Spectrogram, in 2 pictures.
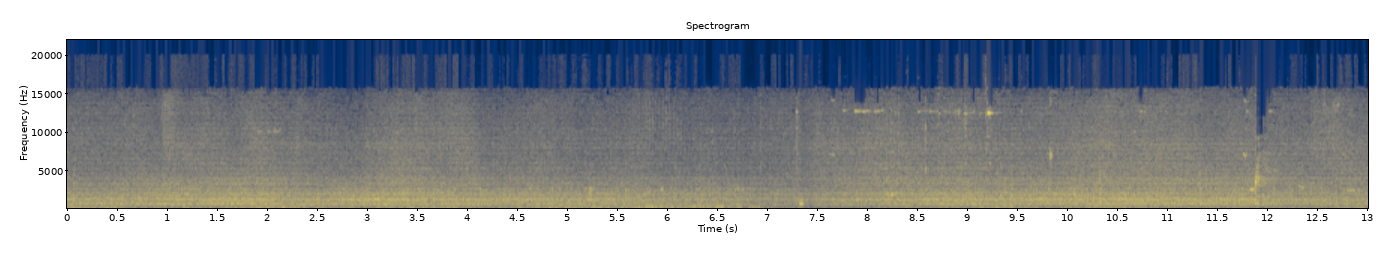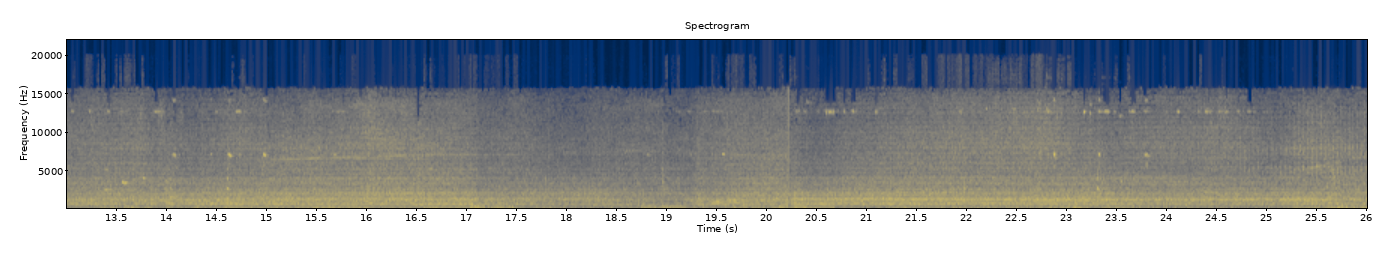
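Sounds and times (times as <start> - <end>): diesel machinery running: 0.0 - 26.0
sharp clicks: 5.2 - 15.2.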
